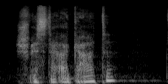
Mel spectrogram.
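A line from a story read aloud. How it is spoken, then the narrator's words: Barely audible whisper. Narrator (German): flüsterte, kaum hörbar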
